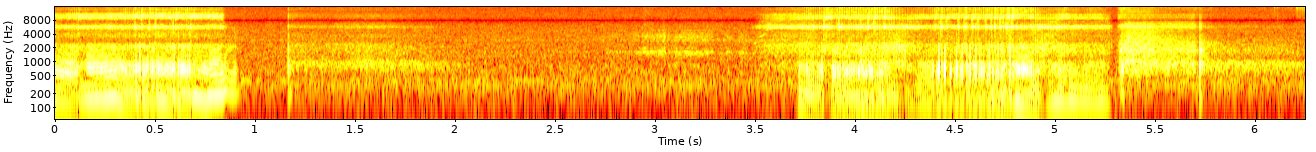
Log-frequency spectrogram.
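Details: Sleeping pet dreaming, eyes moving: loud, rattling snores about a second each with quiet pauses between them; snoring.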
